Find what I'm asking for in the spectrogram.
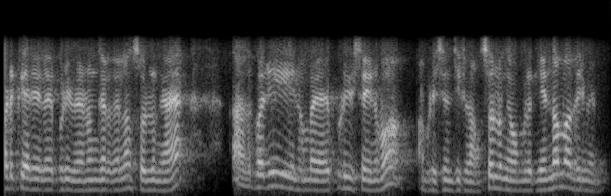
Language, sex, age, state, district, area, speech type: Tamil, male, 60+, Tamil Nadu, Salem, urban, conversation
